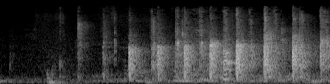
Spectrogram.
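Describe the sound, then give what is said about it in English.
A few scattered claps start things off, then an audience at a candidates' event breaks into steady, moderately loud applause. Many hands clap together in a quick, even patter. “I really want you to ask you to not applaud or boo or any of that stuff.”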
